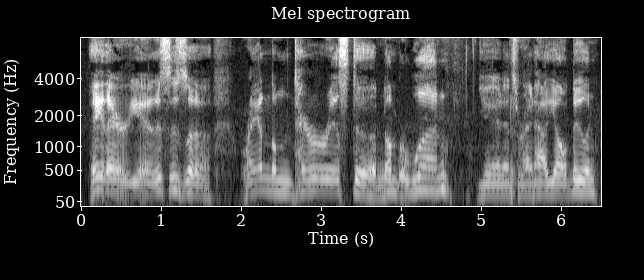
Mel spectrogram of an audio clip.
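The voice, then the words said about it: Put-on redneck Southern accent. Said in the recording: “he just had this, like, redneck accent ... we made him a good old boy”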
